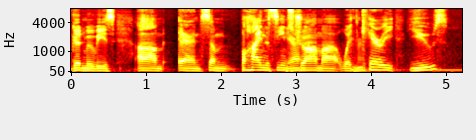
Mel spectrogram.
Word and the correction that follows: Cary Elwes: Is that how you say his name? Made the franchise worse. – Cary Elwes.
